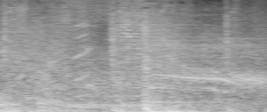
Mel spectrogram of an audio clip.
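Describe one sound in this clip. Game sound effects chime when an enemy is defeated.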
